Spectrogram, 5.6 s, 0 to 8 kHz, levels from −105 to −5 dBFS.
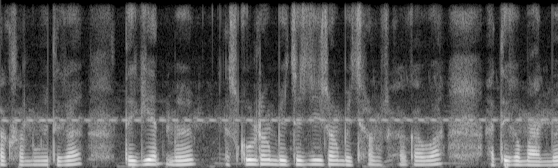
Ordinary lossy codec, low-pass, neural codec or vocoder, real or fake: none; none; none; real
